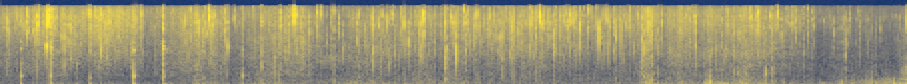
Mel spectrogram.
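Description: A small, soft, flexible jute (burlap) drawstring pouch is held in both hands close to the microphone and scratched and crumpled with long nails. The result is a continuous, dense crinkling rustle, heavy in low rumble, scattered with sharp, bright scratchy clicks.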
